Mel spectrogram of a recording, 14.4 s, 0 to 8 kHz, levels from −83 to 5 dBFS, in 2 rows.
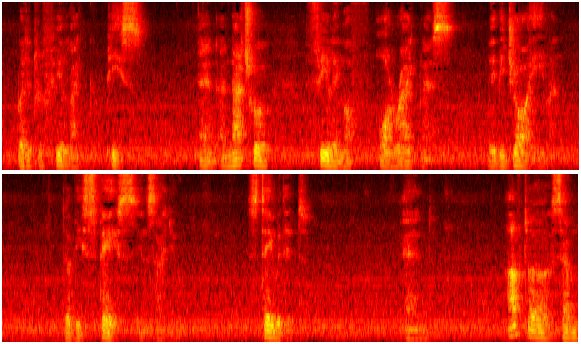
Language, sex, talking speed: English, male, 115 wpm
